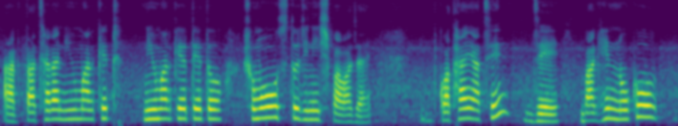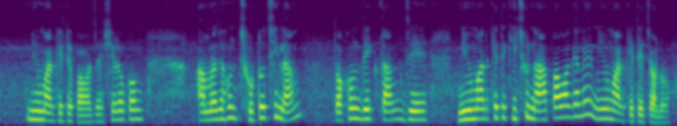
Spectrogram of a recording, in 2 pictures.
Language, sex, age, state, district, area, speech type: Bengali, female, 45-60, West Bengal, Paschim Bardhaman, urban, spontaneous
